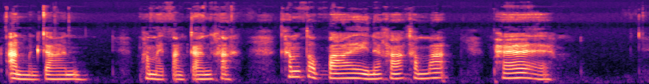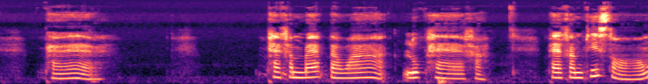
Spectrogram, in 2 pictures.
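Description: Slow, careful woman teaching vocabulary. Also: mid-range voice, dark tone. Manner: slow, careful, repeats each word. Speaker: English teacher. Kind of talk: short vocabulary lesson.

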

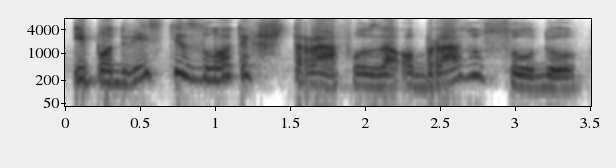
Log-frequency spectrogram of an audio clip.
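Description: Man doing a stern judge, loud, raised pitch, lively, audiobook. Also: moderate pace, dry recording, exaggerated voice. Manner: severe, booming pronouncements. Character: stern, short-tempered male judge.

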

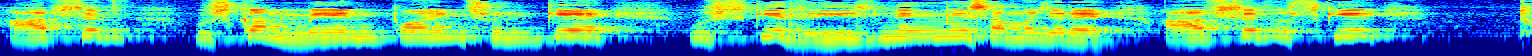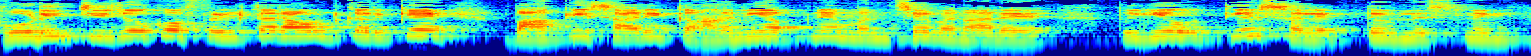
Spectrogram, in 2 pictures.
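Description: A young adult man teaching an exam-prep lecture in a casual mix of Hindi and English, reading out English definitions slowly. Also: sits high.

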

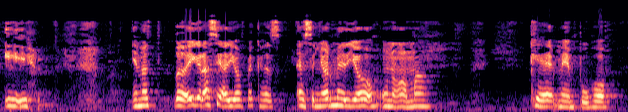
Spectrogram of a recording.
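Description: A woman's voice: a little high, flat delivery, slow pace, long pauses, warm tone, husky. A young woman in her twenties giving an emotional, earnest church testimony, often restarting her sentences. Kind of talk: personal faith testimony.

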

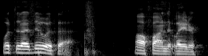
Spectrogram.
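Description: In his garage workshop, a vintage three-wheeler restorer chats casually while showing off an old three-wheeler, cracking wry jokes at his own expense. His mid-range voice moves at a moderate pace, with a darkish tone and some vocal fry.

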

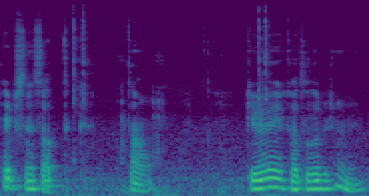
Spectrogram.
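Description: A man with a warm, medium-pitched voice narrates his case openings as he plays, at normal speed and in an animated way. He gets frustrated, grumbling and exclaiming at each loss. There is a little hiss or hum.

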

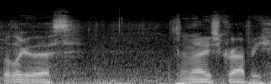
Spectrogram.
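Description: Out on a riverbank by a fallen tree, this fishing video host speaks in a lowish voice at an unhurried pace, yet his casual commentary to viewers is excited and chatty. An action camera on his head or chest records him, with river and wind noise coming through the outdoor mic.

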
